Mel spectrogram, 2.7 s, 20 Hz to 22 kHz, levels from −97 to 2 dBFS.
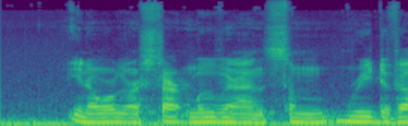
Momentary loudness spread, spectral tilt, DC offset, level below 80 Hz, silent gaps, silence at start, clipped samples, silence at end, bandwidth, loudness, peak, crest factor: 4 LU; -6.5 dB/octave; under 0.1%; -32 dBFS; none; 0 s; under 0.1%; 0 s; over 20 kHz; -20 LUFS; -6 dBFS; 12 dB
